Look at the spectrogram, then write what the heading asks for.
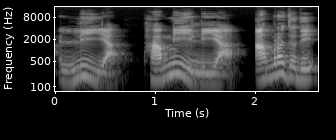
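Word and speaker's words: famiglia: তাহলে আমাদের জি কে এল এ মনে করে উচ্চারণ করতে হবে এবং এল এর ল উচ্চারণটা সম্পূর্ণ হবে না, হালকাভাবে উচ্চারণ করতে হবে। যেমন ফামিলিয়া, ফামিলিয়া, প্রথম ল এর উচ্চারণটা হালকা করতে হবে ফামিলিয়া।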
